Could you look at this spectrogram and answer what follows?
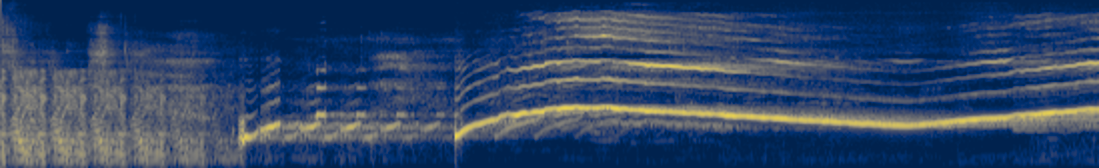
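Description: A mimicry artist on stage imitates an ambulance siren with his voice: a few choppy vocal bursts, then a loud, sustained wailing tone that rises and slowly falls.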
